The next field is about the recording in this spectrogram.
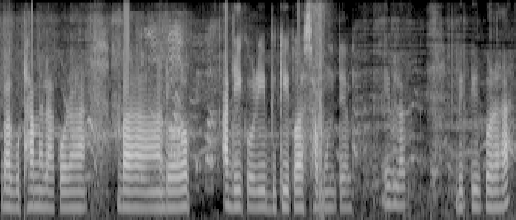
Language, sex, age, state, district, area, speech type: Assamese, female, 30-45, Assam, Charaideo, rural, spontaneous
